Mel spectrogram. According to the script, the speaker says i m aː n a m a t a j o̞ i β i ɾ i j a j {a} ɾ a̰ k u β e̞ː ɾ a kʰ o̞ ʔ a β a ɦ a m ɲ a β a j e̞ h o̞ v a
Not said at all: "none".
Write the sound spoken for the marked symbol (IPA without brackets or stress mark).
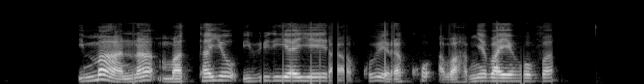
e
